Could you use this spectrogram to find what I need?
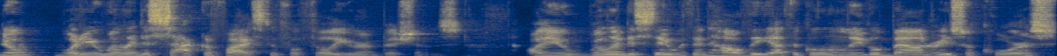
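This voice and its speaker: Pitch rises and falls in a normal way. The delivery is fairly quick. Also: man, fairly high pitch for a man. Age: 60s. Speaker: pastor and podcaster. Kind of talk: reflective solo podcast monologue. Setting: home basement office. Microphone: cheap desktop USB microphone.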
